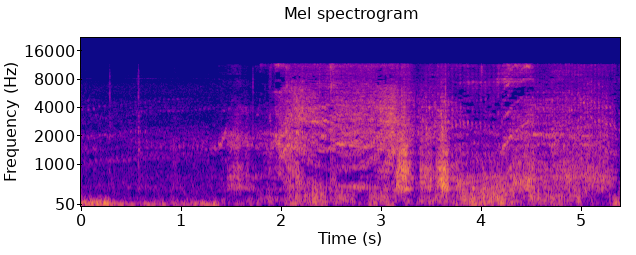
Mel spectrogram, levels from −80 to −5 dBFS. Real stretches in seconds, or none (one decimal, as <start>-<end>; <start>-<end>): 0.0-1.3; 2.1-3.1; 5.0-5.4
